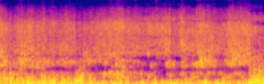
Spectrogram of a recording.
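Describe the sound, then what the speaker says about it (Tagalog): Strong river current rushes steadily at a popular fishing spot, mixed with gusting wind buffeting the microphone, a loud, continuous, full roar throughout with no speech. "Hey, lakas ng agos,"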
